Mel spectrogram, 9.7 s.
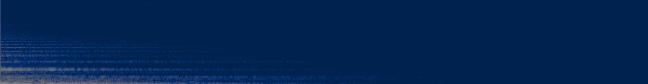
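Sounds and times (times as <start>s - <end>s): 
music: 0.0s - 2.6s.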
